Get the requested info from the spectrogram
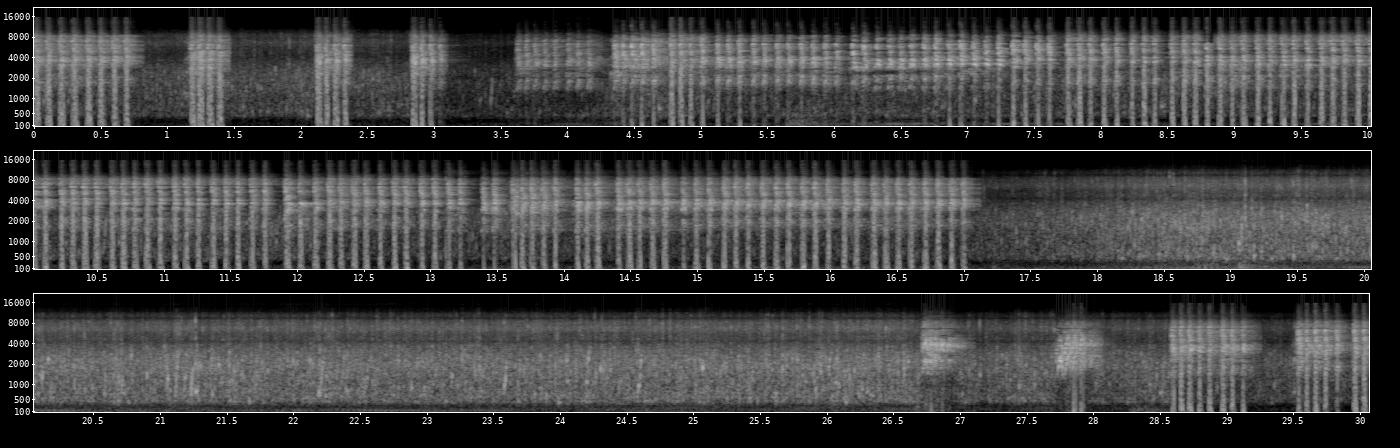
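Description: Recorded song of a green leafbird (cucak ijo) in its rapid 'rol tembak' style: a very fast, high, machine-gun-like rattling trill with a few short breaks at first. About halfway through it changes to a softer, scratchier chatter, and the fast rattle comes back near the end.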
